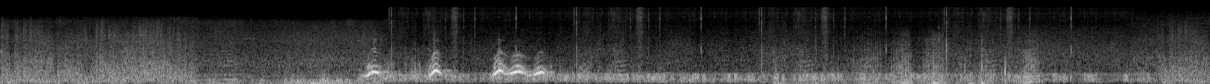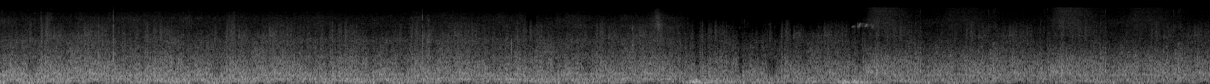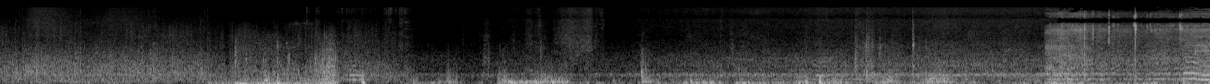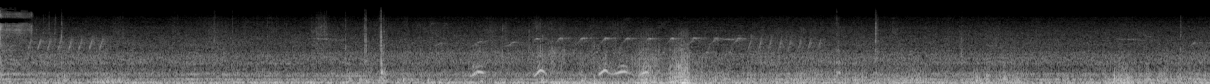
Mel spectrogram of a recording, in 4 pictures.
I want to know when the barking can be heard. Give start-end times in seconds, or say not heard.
3.5-5.5, 40.9-42.8.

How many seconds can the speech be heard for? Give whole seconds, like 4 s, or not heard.
not heard.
